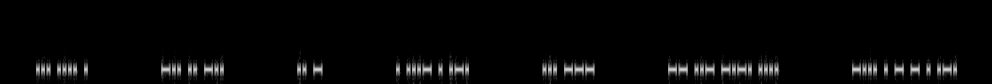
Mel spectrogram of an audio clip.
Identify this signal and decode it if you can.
Morse code, heard as a keyed tone, about 46 wpm, 700 Hz. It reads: SHE DID IT EVER SO MUCH BETTER
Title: 4x Word-Spacing - Sentences from Top 400 Words - 45wpm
